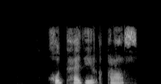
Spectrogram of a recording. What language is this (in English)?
Arabic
